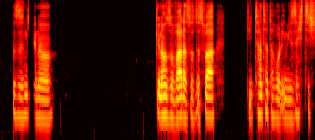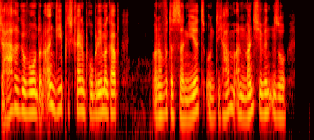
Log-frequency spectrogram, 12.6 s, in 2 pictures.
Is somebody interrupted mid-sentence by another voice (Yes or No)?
No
